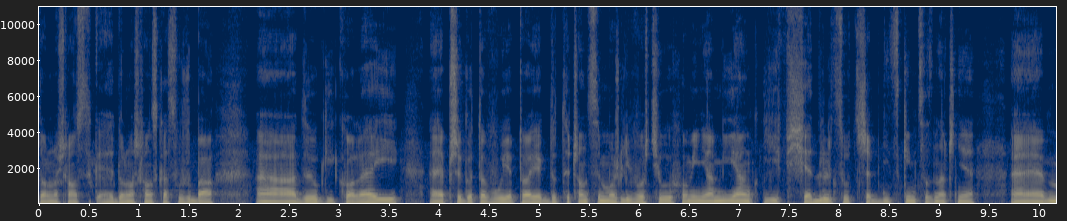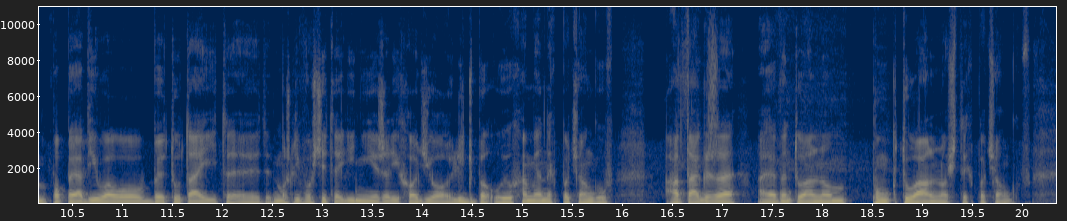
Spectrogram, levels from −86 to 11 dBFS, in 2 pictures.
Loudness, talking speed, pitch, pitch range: -28 LUFS, 105 wpm, 105 Hz, 100-110 Hz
